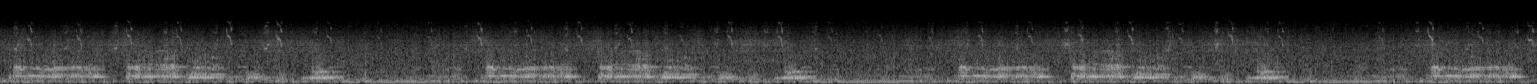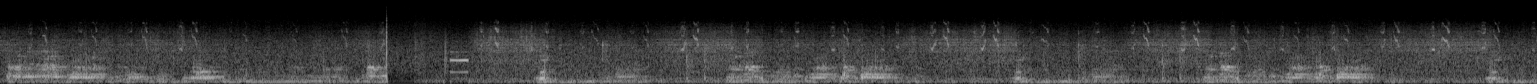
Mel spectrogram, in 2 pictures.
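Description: Experimental noise collage: a looped phrase of clustered tones repeating about every four to five seconds over a rough, crackly bed. It cuts out abruptly about nineteen seconds in and resumes with a changed loop.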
